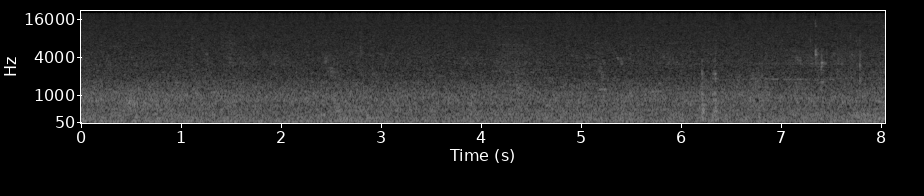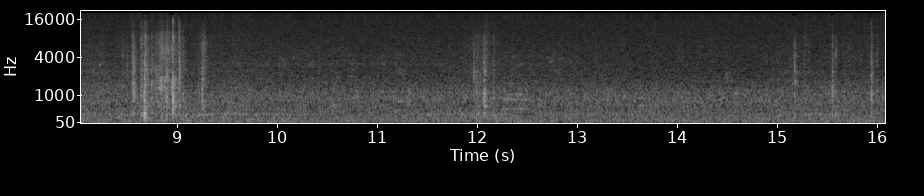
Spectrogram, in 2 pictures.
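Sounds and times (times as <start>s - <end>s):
faint room hiss: 0.0s - 16.0s
soft clicks and rustles: 7.3s - 9.5s, 11.8s - 12.4s, 15.0s - 16.0s.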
